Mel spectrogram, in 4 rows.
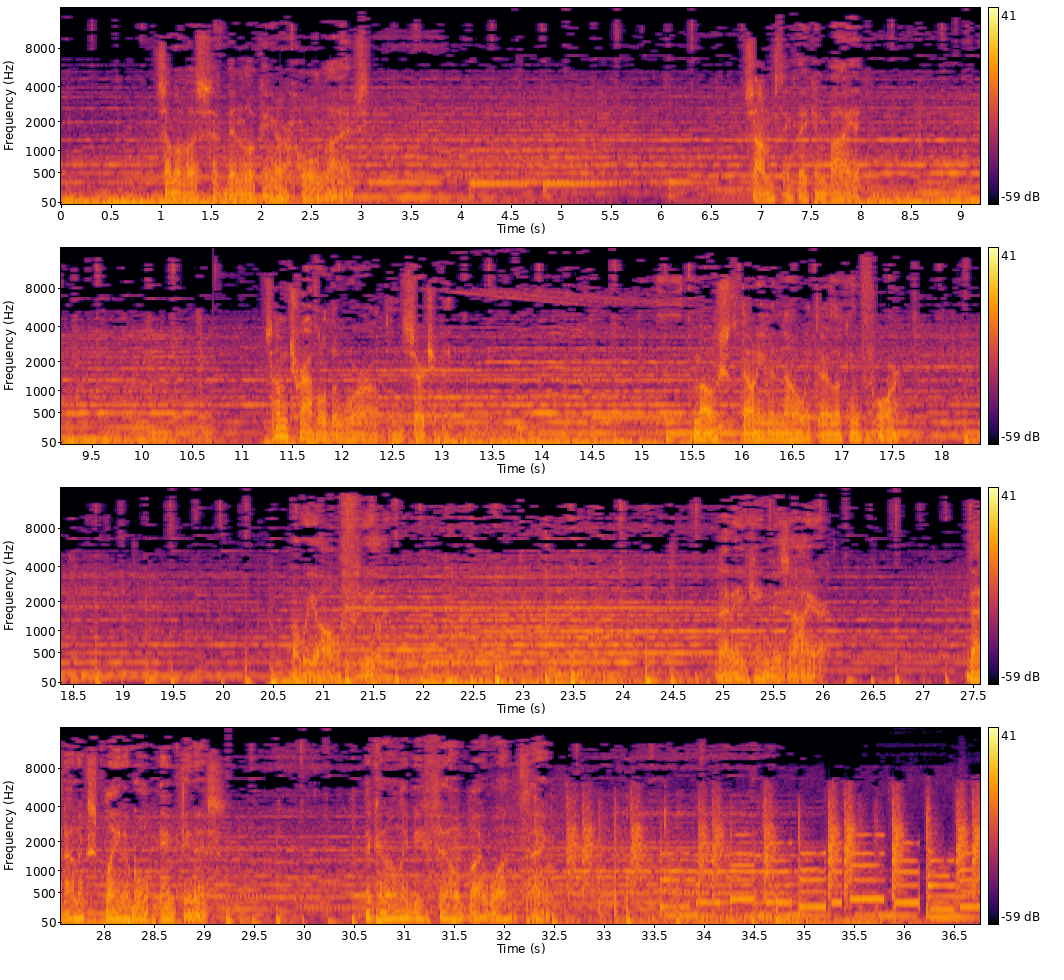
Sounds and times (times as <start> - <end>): Music: 0.0 - 36.7
Speech: 1.0 - 3.1, 6.8 - 8.1, 11.2 - 13.2, 15.2 - 17.7, 20.6 - 21.8, 24.9 - 26.1, 27.4 - 29.3, 30.6 - 32.6.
